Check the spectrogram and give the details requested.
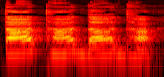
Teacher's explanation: आप ता बोल रहे होंगे तो जीभ आपकी दांतों पे लग रही होगी, था बोल रहे होंगे तो भी आपकी जीभ दांतों पे लग रही होगी।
